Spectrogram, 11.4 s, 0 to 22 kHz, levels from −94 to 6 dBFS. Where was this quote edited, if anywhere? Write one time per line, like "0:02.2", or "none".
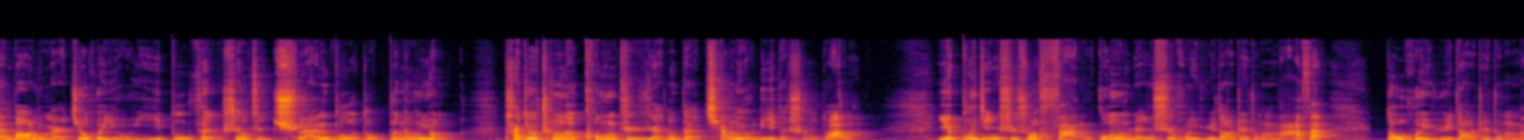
0:07.4
0:10.3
